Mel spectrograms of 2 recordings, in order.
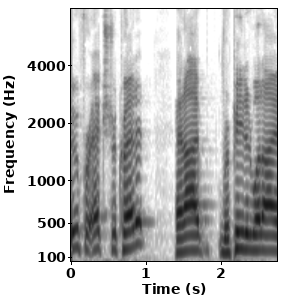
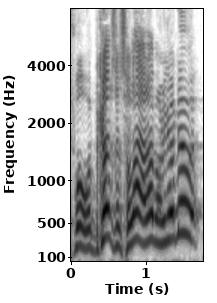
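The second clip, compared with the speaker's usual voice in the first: mock defiant excuse; 7 semitones higher, 6 dB louder, faster than usual. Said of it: "Everybody thinks".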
